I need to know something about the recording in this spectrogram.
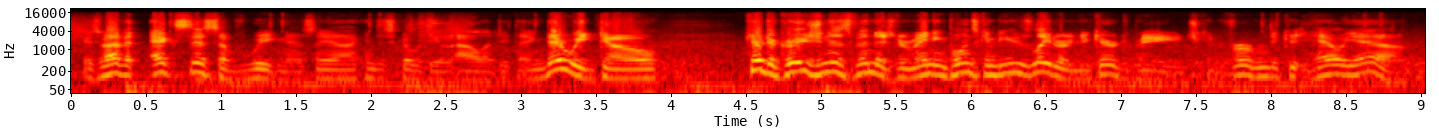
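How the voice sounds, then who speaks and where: A male let's player thinks out loud in a casual, sweary way. His voice is mid-pitched, and faint game noise sits behind it. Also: animated, fast talker. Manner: crude swearing, muses aloud. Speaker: let's play commentator. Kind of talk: casual gameplay commentary.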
